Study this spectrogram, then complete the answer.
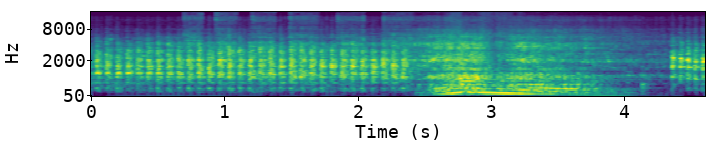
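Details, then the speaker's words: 2003 Lincoln Town Car, cranks but won't start: steady cranking chug, catches briefly on starter fluid sprayed into the throttle body, revs a second or two then dies; no fuel delivery, power and ground to fuel pump to be tested next. "right now as you can see we have a fuel delivery problem so I can't just count and say on the fuel pump"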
